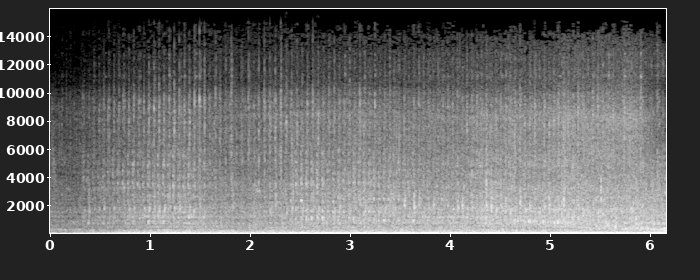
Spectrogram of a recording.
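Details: Tractor diesel (533) started after its filter cartridge was replaced: engine catches and settles into a deep, steady chug that grows firmer and even; healthy idle, noticeably better than before.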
